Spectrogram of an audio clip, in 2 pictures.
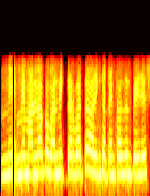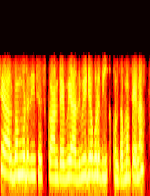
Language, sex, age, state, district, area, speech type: Telugu, female, 18-30, Andhra Pradesh, N T Rama Rao, urban, conversation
